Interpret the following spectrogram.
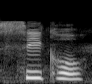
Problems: none marked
